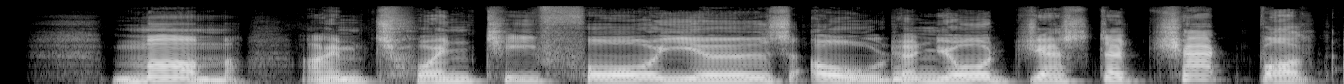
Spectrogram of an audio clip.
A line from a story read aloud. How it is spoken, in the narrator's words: scream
